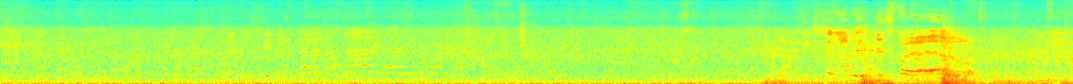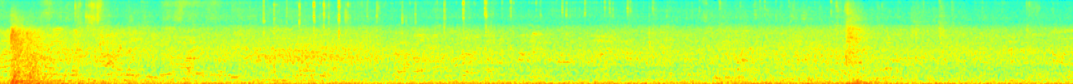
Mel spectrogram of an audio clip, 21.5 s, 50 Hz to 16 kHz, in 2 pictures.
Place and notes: cologne, altstadtufer, unter deutzer brücke
unter der deutzer bücke, mittags, fahrzeuge und strassenbahnüberfahrt
soundmap nrw: social ambiences/ listen to the people - in & outdoor nearfield recordings
29 December 2008, 17:02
